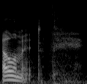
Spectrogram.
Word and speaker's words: LMNT: our sponsors lmnt element it's spelled lmnt but pronounced element if you haven't heard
